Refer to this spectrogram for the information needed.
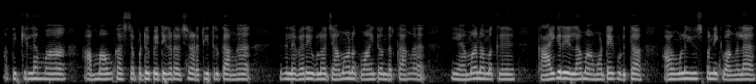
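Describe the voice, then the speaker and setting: Give me a woman playing a persuasive middle-aged mother-in-law, southern Tamil accent, high-pitched and quick. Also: flat delivery, darkish tone, lightly acted. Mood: coaxing. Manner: coaxing, persuasive. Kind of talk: cartoon voice acting.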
